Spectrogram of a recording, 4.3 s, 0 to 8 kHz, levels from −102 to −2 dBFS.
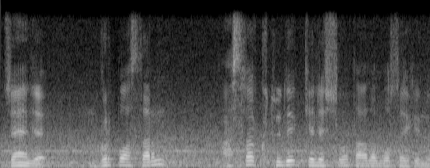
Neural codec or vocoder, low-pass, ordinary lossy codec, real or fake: none; 7.2 kHz; none; real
